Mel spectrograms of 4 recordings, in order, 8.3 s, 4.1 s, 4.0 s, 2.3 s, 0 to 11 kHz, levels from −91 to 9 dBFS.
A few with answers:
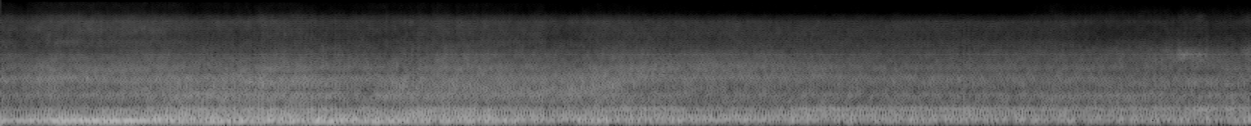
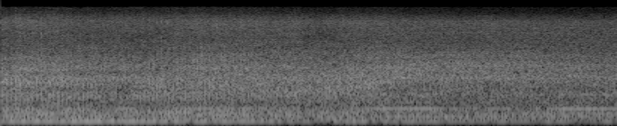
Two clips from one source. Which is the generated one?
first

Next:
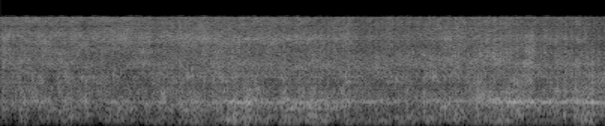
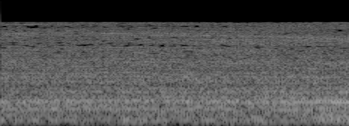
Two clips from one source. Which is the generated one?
first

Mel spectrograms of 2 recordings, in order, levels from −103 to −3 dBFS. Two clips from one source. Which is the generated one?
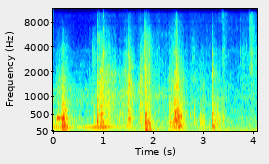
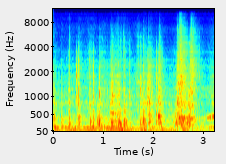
second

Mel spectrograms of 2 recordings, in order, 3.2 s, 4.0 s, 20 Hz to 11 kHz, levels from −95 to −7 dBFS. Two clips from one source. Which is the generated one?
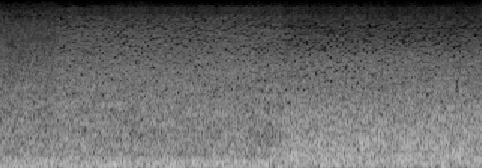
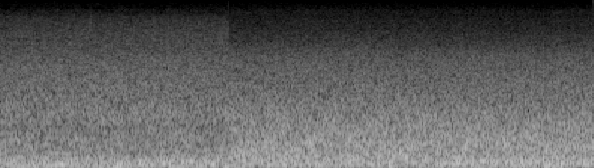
first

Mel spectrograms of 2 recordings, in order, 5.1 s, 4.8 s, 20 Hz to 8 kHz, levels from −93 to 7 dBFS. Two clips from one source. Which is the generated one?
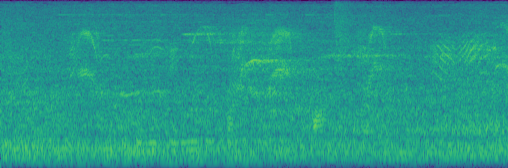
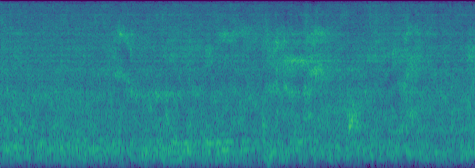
second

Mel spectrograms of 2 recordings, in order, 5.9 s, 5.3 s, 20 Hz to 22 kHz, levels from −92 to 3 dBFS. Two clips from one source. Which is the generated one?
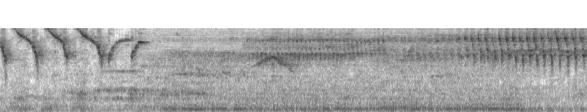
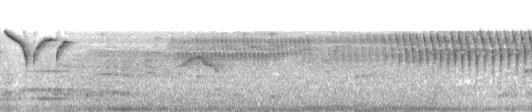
first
